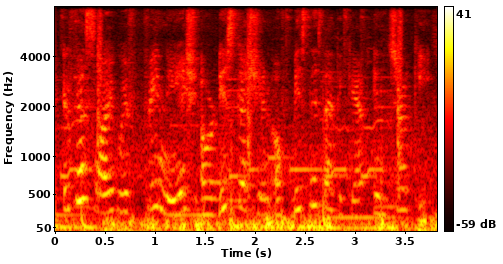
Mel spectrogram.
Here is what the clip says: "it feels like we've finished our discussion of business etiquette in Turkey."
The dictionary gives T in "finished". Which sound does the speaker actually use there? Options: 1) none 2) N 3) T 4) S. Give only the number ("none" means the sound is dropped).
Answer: 1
